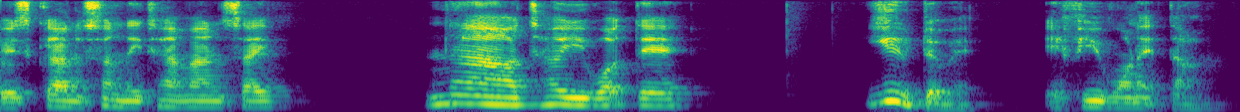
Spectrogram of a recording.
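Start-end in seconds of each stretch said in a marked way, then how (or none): 2.1-6.1 higher, louder and defiant; standing up for themselves. Retold or imitated. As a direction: finally snap back at the partner, firm and fed up. Meek partner finally stands up.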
